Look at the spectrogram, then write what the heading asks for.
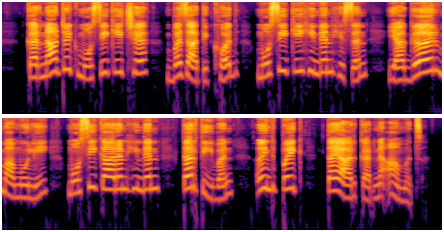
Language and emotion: Kashmiri, neutral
